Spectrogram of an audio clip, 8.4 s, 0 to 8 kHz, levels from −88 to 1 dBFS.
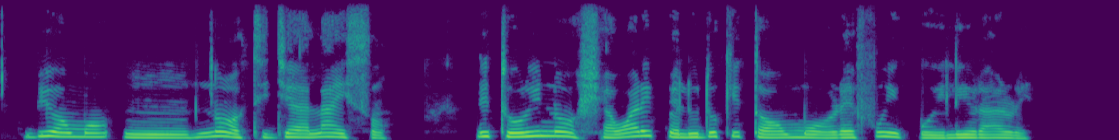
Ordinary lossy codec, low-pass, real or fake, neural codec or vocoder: none; none; real; none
